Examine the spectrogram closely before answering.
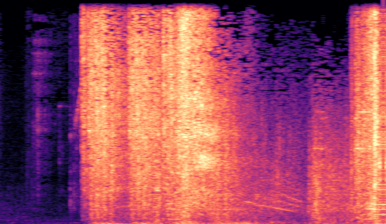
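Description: A video game rifle fires in rapid bursts.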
